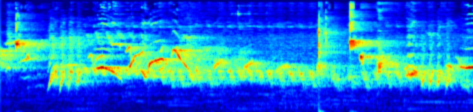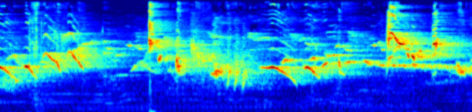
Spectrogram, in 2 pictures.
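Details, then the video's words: Energetic white-rumped shama song meant to stir other shamas to sing, with cascades of descending whistled slurs and rapid trills in bursts, separated by brief sharp clicks. "SUARA MURAI BATU GACOR MEMANCING MURAI BATU BIAR CEPAT BUNYI DAN GACOR"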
